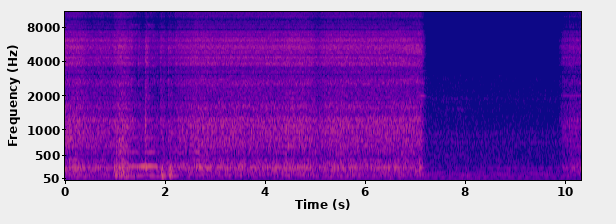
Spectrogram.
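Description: FM hiss from a Rotel RX 304 receiver's tuner as the dial is turned between stations. About seven seconds in the hiss cuts out suddenly to near silence, and sound comes back near the end.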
